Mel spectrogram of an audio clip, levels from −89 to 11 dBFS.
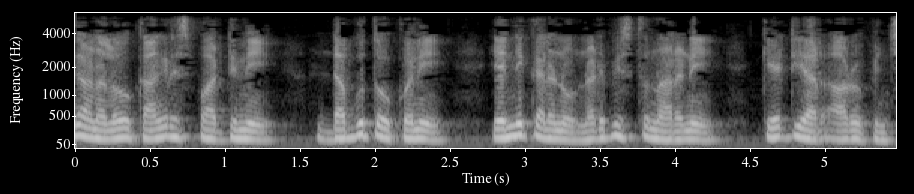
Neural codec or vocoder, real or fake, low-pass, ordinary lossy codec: none; real; 5.4 kHz; none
